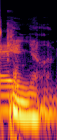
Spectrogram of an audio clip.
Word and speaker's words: Kenyon: Between LaMichael James, Jeremiah Masoli, and Kenyon Barner, do you pronounce the J? Am I saying that right? Is it soft J? – It's Kenyon, yes.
